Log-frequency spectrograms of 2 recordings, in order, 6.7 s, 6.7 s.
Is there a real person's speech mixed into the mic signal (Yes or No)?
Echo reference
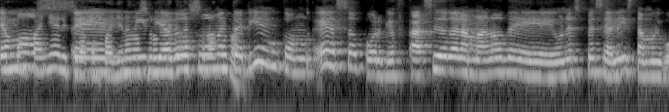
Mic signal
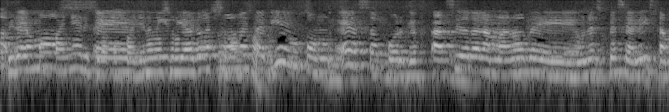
Yes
